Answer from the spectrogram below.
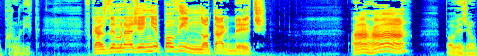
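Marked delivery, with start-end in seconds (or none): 1.3-4.0 loud, high put-on answer; high, raised false voice; disguised voice. A narrator's reading. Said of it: "tym razem już innym głosem". 5.3-6.1 loud, high drawn-out acknowledgement; high, loud response; calling out. A narrator's reading. Pooh still calling into burrow.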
